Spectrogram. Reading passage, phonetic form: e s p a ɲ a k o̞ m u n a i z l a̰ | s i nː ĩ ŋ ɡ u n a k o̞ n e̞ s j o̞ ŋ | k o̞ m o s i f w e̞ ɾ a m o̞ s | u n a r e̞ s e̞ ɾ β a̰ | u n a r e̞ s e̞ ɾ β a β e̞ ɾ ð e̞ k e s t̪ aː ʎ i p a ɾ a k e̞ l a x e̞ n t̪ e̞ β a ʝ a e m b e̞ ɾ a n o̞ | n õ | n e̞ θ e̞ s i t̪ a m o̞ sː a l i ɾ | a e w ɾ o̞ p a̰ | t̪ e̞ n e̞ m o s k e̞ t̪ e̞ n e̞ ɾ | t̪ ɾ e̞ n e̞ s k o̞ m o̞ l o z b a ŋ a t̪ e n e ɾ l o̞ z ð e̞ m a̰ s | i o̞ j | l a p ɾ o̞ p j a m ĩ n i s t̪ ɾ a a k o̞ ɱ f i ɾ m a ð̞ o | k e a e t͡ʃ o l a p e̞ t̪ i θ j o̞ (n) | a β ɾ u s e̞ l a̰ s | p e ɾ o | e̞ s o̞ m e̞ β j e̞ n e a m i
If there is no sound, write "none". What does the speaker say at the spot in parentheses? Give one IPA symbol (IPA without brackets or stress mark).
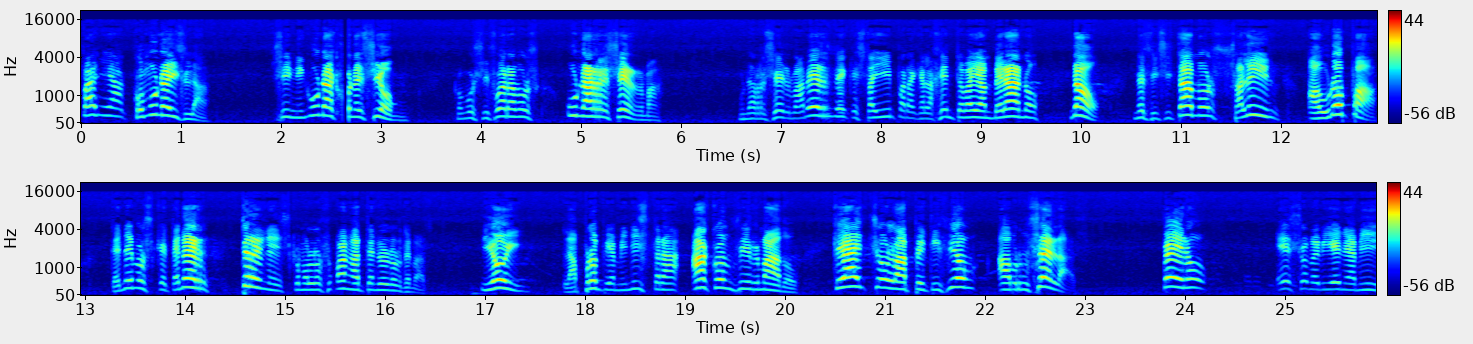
ŋ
